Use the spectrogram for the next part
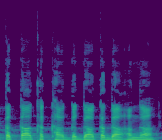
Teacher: ਇਸ ਨੂੰ ਬੋਲਣ ਲੱਗਿਆਂ ਆਵਾਜ਼ ਸਾਡੇ ਕੰਠ ਚੋਂ ਆਉਂਦੀਹ ਇਸ ਕਰਕੇ ਇਸ ਨੂੰ ਕੰਠੀ ਧੁਨਿਆ ਕਿਹਾ ਜਾਂਦਾ ਆ।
